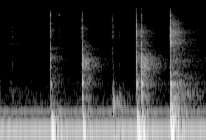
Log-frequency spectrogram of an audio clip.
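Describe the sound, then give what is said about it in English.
Keystrokes on a computer keyboard while a football club's kit is searched for: a few distinct, evenly paced taps over a steady low electrical hum, with no talking. “Can you click on, type in PSM Makassar kit?”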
